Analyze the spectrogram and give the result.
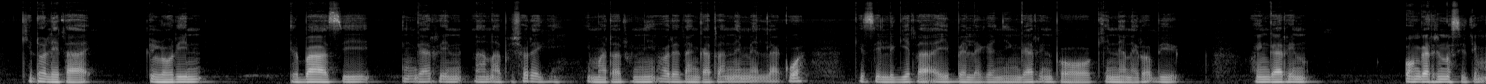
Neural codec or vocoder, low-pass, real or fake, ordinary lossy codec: none; none; real; none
